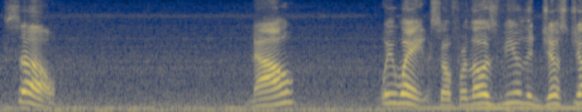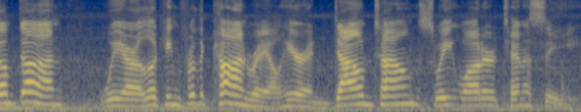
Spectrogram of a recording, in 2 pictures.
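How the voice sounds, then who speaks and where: A man's voice: high-pitched, animated, slow pace, pushed and bright, a little hiss or hum. A man hosting a live stream from trackside outdoors at night, chatting upbeat and straight to his viewers. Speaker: railfan livestream host. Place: outdoors trackside in a small town downtown at night.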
